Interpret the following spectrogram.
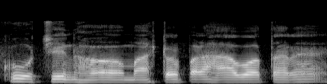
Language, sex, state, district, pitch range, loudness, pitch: Bhojpuri, male, Bihar, Muzaffarpur, 105-120 Hz, -15 LUFS, 110 Hz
